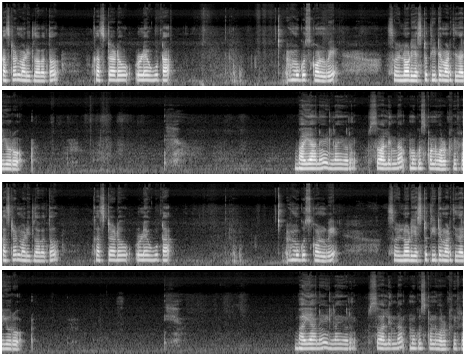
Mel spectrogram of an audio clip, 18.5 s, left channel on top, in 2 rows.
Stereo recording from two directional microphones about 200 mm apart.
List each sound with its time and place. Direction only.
0.0 s speech: centre (ahead or behind)
0.7 s speech: 15° right (ahead or behind)
1.8 s speech: centre (ahead or behind)
5.5 s speech: centre (ahead or behind)
12.5 s whispering: centre (ahead or behind)
15.1 s speech: centre (ahead or behind)
17.2 s speech: 20° right (ahead or behind)
17.5 s speech: centre (ahead or behind)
